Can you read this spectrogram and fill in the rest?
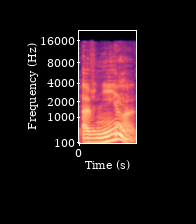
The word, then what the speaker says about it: Avneer: Alors sur un autre registre évidemment, euh, l'application Avenir, donc je rappelle, ça s'écrit A-V-N-E-E-R.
